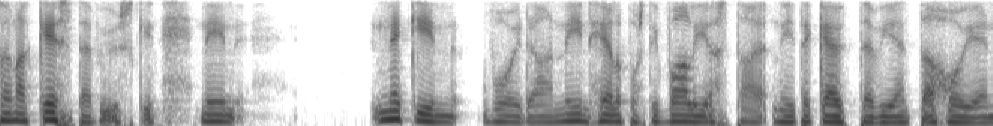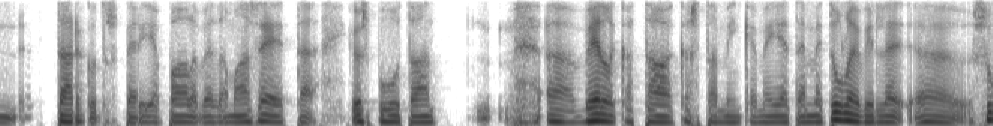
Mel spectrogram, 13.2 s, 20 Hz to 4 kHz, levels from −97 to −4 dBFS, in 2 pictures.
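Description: Repeated packet loss (robotic sound) runs from 7.16 to 8.09 s, just after "valjastaa niitä käyttävien tahojen". Five short holes, totalling 120 ms with the longest 39 ms, are each patched by extending the preceding sound, so the narrowband call audio turns choppy.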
